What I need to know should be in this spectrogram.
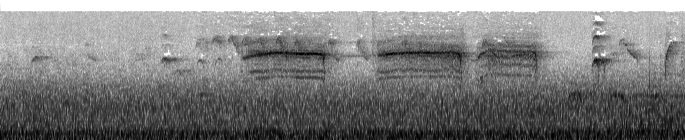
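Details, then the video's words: Baby monkey calling its father for comfort and a hug: three drawn-out, high, thin whining cries of about a second each, slightly wavering, with a few shorter squeaks around them over a steady low background rumble. "Baby Call Daddy To Hug Comfort Him Such Mother, So Lovely Baby Monkey"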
